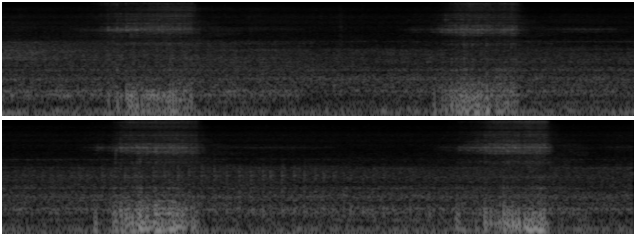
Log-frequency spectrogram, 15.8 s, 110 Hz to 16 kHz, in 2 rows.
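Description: Rhythmic low snoring with a hissy edge, four snores in about 16 seconds, roughly 15 breaths a minute, from a sleeping flat-faced dog.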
